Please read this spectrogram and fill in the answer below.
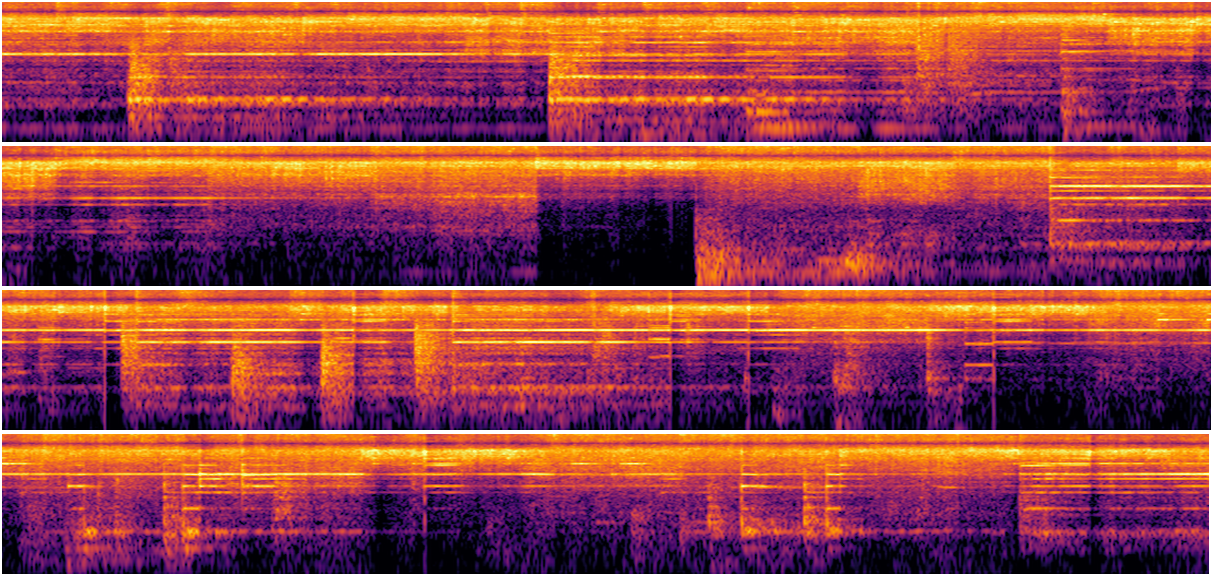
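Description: Improvised electroacoustic music from laptop electronics: a dense hissing noise texture with steady high tones and scattered clicks. The low end drops out briefly about eleven seconds in, and sustained high tones come in around fourteen seconds.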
